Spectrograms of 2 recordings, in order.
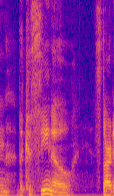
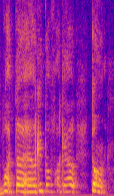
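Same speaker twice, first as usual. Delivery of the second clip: raised, high-pitched yelling by a group; 12 semitones higher, 4 dB louder than usual. Retelling a crowded table chasing off a kid: imitating a table yelling. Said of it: "everybody yelling at this kid".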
